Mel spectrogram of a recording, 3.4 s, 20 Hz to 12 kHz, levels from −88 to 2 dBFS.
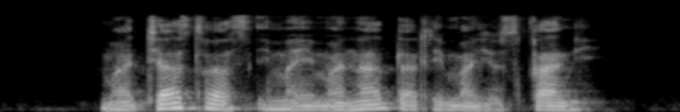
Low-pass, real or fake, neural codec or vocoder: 7.2 kHz; fake; codec, 16 kHz, 8 kbps, FunCodec, trained on LibriTTS, 25 frames a second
